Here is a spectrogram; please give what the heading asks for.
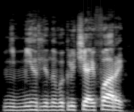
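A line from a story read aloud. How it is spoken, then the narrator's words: Hissed. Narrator (Russian): Он прошипел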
